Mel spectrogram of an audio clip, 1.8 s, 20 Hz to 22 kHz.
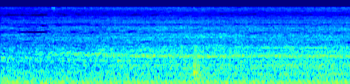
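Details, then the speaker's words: Saab 93 idling after service and rocker cover repairs, on a very hot day: smooth even idle, steady low hum with faint constant tone, no misses, zero engine shaking; left running five minutes to check for leaks; normal idle. "Beautiful, zero engine shaking. And now let it run for 5 minutes."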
